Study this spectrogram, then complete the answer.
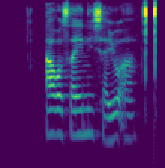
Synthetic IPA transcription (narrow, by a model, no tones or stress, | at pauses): aɣʊsaɪniʃajoʔa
